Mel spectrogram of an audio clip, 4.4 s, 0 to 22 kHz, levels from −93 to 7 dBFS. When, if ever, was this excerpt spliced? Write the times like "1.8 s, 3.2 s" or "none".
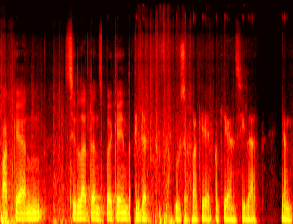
1.9 s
